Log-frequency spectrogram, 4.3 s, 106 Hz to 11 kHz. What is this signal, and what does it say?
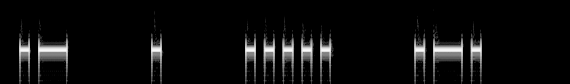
Morse code, heard as a keyed tone, about 17 wpm, spaced as for 10 wpm, 700 Hz. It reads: AE5R
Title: USA Call Signs - 4 Characters - 3x Character Spacing - 17wpm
